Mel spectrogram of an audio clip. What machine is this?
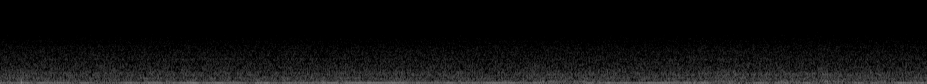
fan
